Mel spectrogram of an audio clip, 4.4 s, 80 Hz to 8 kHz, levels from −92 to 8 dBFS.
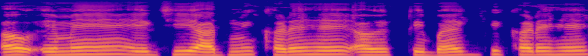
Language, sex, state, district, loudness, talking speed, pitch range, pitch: Chhattisgarhi, male, Chhattisgarh, Jashpur, -18 LUFS, 190 wpm, 165-185 Hz, 175 Hz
